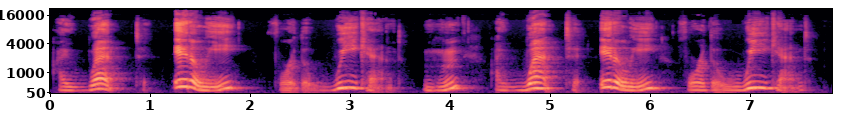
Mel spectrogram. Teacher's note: which words are the content words went Italy and weekend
